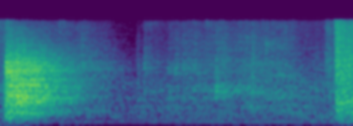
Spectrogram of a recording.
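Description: A cardboard tube of refrigerated pizza dough bursting open along its seam with one sharp pop that dies away over about half a second, followed by faint handling of the tube.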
